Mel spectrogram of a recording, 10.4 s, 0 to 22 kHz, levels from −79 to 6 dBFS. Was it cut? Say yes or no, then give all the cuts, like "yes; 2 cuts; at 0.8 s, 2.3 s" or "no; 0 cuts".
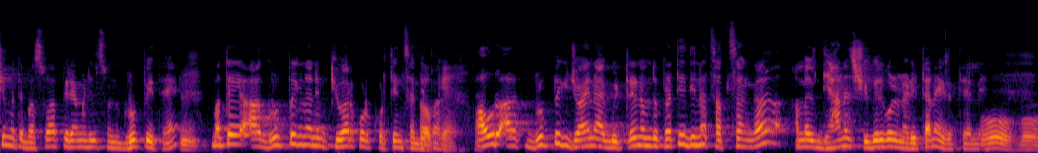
no; 0 cuts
